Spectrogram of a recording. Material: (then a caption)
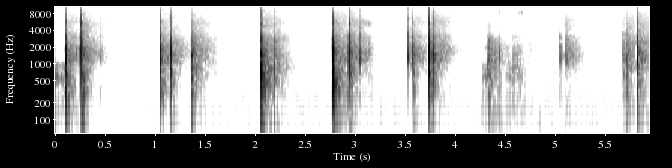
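Cardboard. Fingertips and long painted nails tap and scratch the top of a closed, hollow-looking, flat black glossy-printed cardboard product box with a blue network pattern, lying inside a shipping box. About 15 short, crisp, clicky taps come in quick pairs and triplets. Each tap has a bright mid-high tone and dies away almost instantly, with silence between the clusters.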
